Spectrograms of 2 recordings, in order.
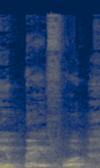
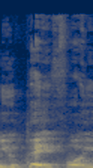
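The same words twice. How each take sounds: First: "pay" pitched much higher, softer, rising at the end; softer, higher second take with a rising lilt; high rising repeat. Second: Said in the usual way. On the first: Shown as a demonstration. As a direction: echo it back high and questioning. Echoing own line with a rise.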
